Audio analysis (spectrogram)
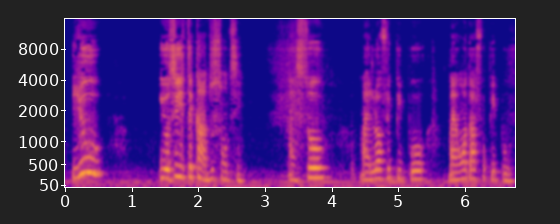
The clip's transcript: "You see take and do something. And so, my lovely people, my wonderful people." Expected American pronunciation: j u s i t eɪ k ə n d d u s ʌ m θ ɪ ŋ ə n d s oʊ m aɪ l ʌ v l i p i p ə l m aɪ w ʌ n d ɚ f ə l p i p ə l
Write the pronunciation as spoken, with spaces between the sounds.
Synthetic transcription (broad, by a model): j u s i t eɪ k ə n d d u s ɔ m t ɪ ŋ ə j s oʊ m aɪ l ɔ v l i p i p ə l m aɪ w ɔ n d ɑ f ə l p i p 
